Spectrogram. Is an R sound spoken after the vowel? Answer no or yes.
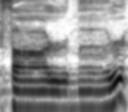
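yes. An R sound is pronounced after the vowel. "I don't say farmer"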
